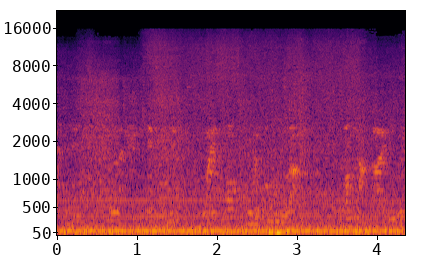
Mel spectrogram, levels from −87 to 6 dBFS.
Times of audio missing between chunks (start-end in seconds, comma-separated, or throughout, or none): 0.77, 2.27, 3.77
